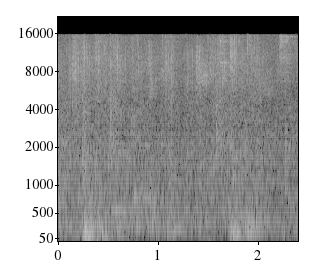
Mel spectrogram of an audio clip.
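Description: Rustling, crackling handling noise at a pulpit microphone, with two dull thumps, one shortly after the start and one near the end.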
